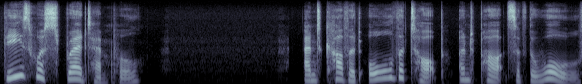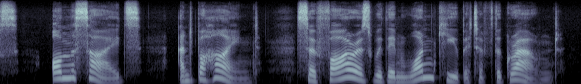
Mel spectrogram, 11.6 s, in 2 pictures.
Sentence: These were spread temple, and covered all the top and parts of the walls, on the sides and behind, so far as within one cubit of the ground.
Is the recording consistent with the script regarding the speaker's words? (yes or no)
yes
